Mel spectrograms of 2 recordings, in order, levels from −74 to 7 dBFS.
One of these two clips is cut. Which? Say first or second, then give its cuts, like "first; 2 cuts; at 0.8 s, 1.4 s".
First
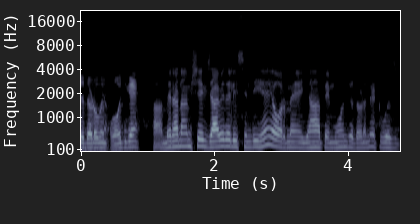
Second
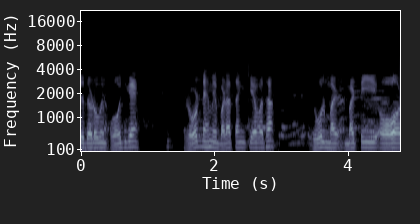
first; 1 cut; at 1.0 s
